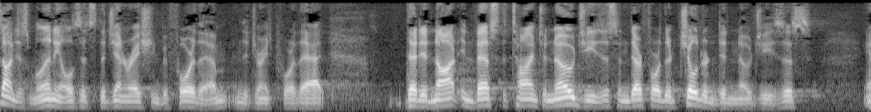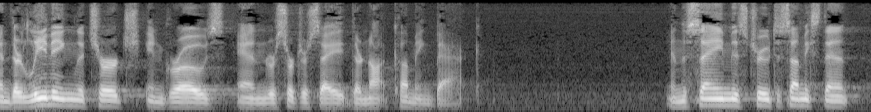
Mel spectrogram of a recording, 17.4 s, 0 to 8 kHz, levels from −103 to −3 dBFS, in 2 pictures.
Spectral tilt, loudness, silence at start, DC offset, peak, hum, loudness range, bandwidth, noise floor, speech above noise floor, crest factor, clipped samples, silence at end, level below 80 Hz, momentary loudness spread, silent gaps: -3.5 dB/octave; -21 LUFS; 0 s; under 0.1%; -2 dBFS; none; 7 LU; 7.6 kHz; -60 dBFS; 39 dB; 20 dB; under 0.1%; 0.25 s; -60 dBFS; 13 LU; none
